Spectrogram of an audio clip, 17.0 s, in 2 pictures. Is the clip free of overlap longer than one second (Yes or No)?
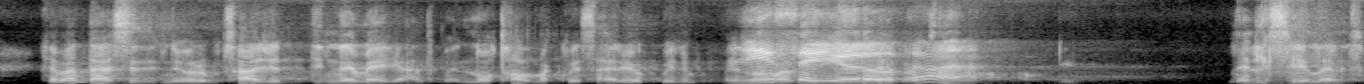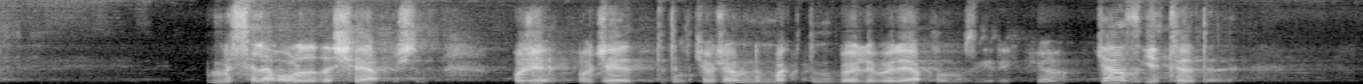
No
